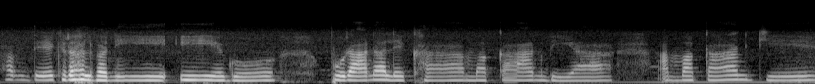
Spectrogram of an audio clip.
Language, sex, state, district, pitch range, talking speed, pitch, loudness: Bhojpuri, female, Uttar Pradesh, Ghazipur, 185-200 Hz, 105 wpm, 190 Hz, -18 LUFS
